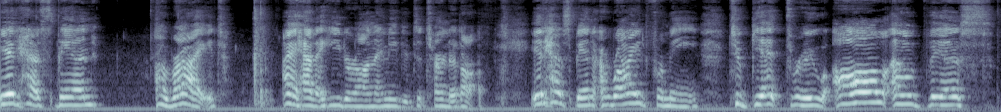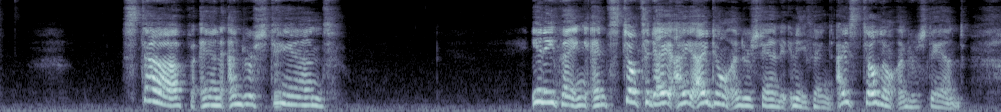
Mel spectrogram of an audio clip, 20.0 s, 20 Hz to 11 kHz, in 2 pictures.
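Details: Voice tremor in a 55-year-old man; his neurologist is unsure whether he has Parkinson's disease, cervical dystonia or both. Tremor in voice, head and hands began around January 2024 and has worsened. He is treated with carbidopa-levodopa and neck Botox.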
